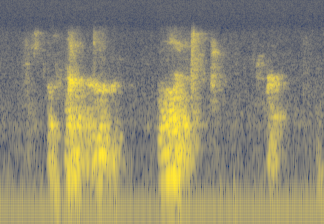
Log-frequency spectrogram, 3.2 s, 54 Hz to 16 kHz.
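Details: West Highland White Terrier puppies, 47 days old, indoors after an outdoor break: two short bursts of whiny, yelping puppy cries with a softer third whimper near the end, over a low steady hum.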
